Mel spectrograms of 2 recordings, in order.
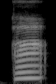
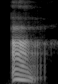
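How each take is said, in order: First: The vowel is held on a high level pitch. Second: The vowel is said low, deep from the stomach. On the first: "this is a high bell tone" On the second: "This is a lower from the pit of your stomach tone"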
